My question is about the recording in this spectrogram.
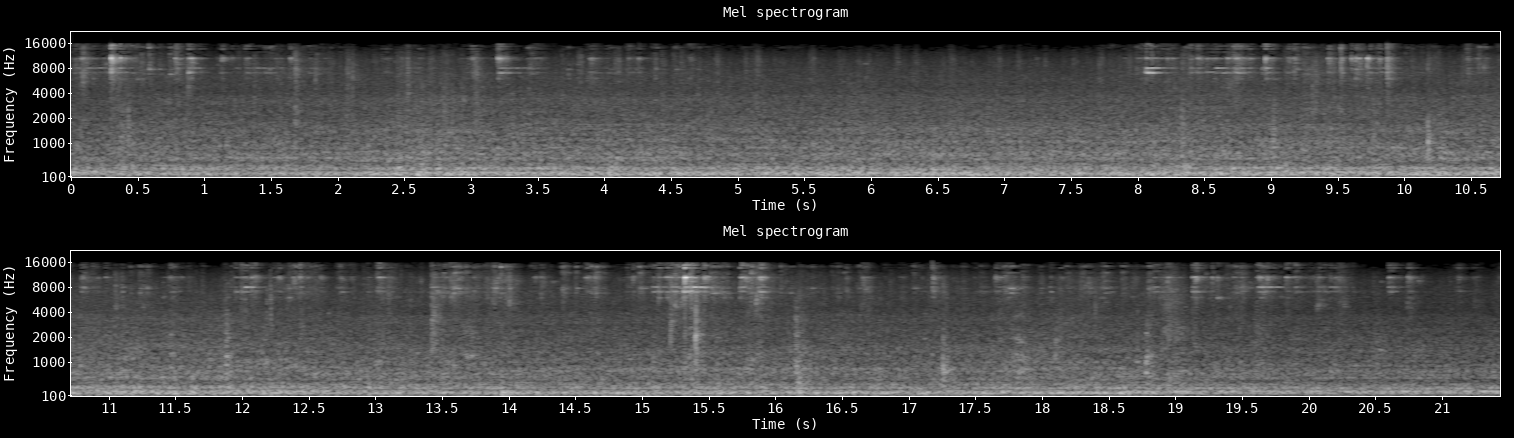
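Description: German Shorthaired Pointer and Weimaraner puppies play-wrestling: continuous low play growling with scuffling, and collar tags jingling now and then.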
